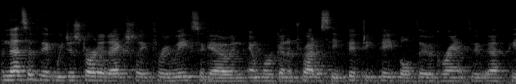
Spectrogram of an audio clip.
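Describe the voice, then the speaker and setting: A woman in a Southern US accent speaks with a fairly low pitch and fairly even intonation, with audible room echo and noticeable background noise. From US South. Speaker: psychology researcher. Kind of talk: public talk.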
